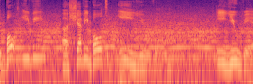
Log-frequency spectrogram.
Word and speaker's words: EUV: EUV, I guess, would be the correct emphasis on the syllable there.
